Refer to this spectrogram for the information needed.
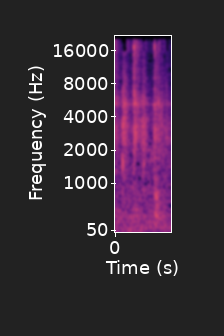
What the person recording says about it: Can you hear that? It's got that little mixing ball in it.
